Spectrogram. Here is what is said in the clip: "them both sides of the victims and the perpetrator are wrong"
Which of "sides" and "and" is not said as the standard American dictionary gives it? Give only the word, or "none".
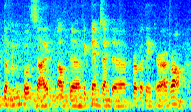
sides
